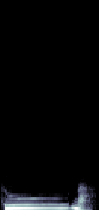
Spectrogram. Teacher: Di sini ada huruf dal. Harokatnya adalah dhammah, kemudian diikuti wawu sukun, maka yang dibaca panjang adalah huruf dal ya, duna ya. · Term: bacaan panjang dhammah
